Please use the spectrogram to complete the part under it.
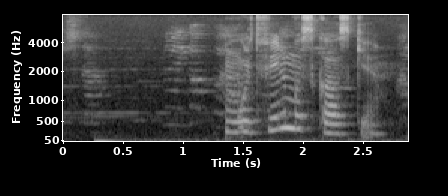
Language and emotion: Russian, neutral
